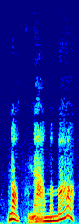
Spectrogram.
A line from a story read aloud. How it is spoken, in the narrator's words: she pleaded in a low tone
